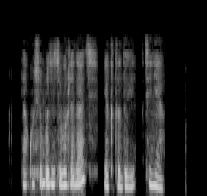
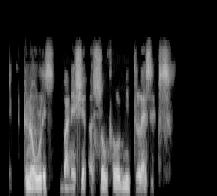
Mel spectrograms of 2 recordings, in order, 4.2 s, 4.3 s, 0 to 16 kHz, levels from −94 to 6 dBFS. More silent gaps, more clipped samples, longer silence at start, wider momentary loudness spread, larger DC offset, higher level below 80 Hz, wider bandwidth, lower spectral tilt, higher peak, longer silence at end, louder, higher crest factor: about the same, 1.96-2.08 s, 2.73-2.84 s vs 1.10-1.20 s, 2.62-2.67 s, 3.11-3.15 s; neither; about the same, 0.45 s vs 0.5 s; first, 12 LU vs 9 LU; neither; second, -62 dBFS vs -54 dBFS; about the same, 7.6 kHz vs 7.4 kHz; first, -6.5 dB/octave vs -5 dB/octave; about the same, -4 dBFS vs -2 dBFS; about the same, 0.9 s vs 0.9 s; about the same, -21 LUFS vs -19 LUFS; about the same, 18 dB vs 18 dB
